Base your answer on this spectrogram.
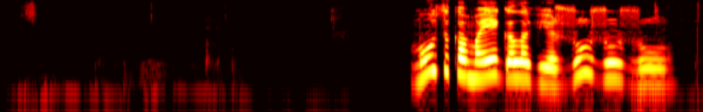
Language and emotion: Russian, neutral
